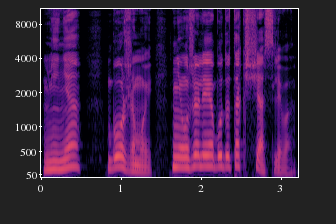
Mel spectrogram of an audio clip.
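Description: A male narrator lifts his voice to play a tender young woman in an audiobook, earnest and pleading. The voice sits well above his own and stays smooth and clean. The recording is close and dry. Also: lowish voice, sing-song, moderate pace, a little mellow, no room sound, pitched above the performer's own voice. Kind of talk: audiobook character voice.

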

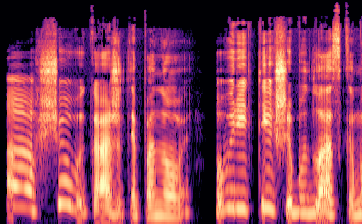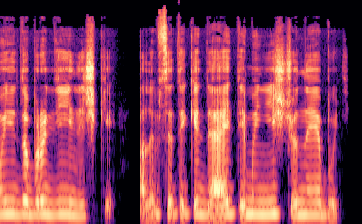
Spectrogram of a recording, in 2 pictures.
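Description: A woman's voice: mid-range voice, very animated, moderate pace, a little mellow, no room sound, lightly acted. A woman voicing a cunning, playful young male rogue who mocks, wheedles and defies. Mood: wheedling. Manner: mocking, wheedling when begging, defiant. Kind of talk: audiobook character voicing.

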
